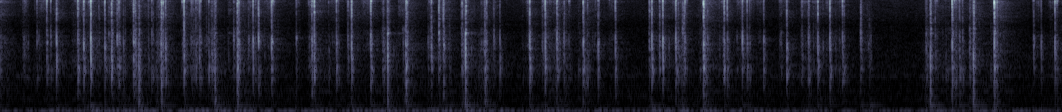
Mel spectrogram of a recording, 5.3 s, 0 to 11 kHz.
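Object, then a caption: Plastic mechanical keyboard with PBT keycaps. Both hands type rapidly on a compact white 60% Kemove DK61 mechanical keyboard with Gateron Red switches, PBT doubleshot keycaps and a plastic case, resting on a desk mat. A dense stream of short, bright, clacky keystrokes sounds over a steady low hum, with brief pauses between bursts.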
